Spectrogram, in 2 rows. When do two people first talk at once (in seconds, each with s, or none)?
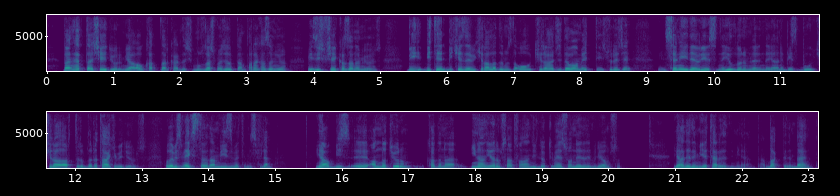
none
